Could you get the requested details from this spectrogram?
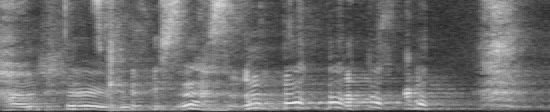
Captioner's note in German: Lachen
